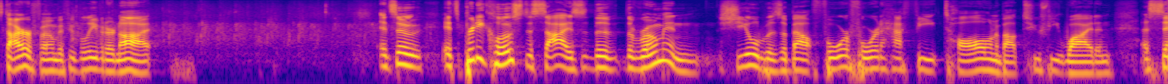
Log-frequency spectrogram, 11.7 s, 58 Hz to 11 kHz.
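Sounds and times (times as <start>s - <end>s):
speech: 0.0s - 1.6s, 3.8s - 11.6s
audience applause: 0.0s - 4.8s.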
